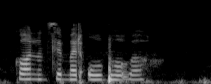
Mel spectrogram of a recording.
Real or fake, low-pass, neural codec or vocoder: real; 7.2 kHz; none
